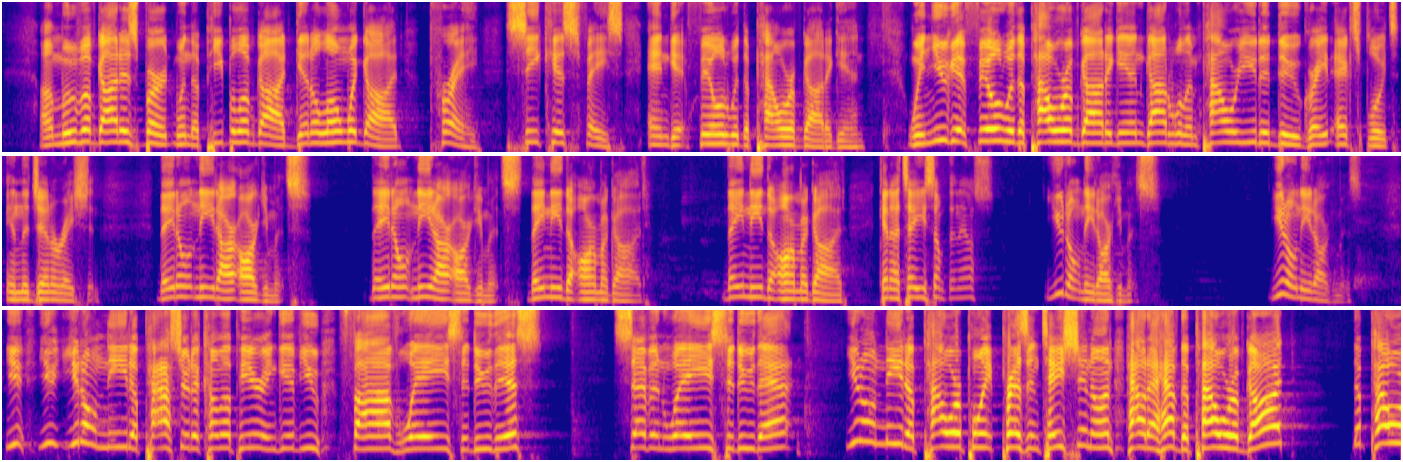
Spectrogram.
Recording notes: Preached at Gospel Lighthouse in Bossier City, La.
